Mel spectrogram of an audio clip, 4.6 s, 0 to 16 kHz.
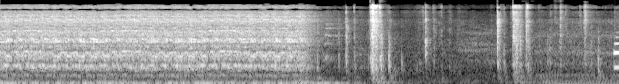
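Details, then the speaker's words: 2010 Ford F350 6.4 Power Stroke diesel after a head and ARP head stud rebuild, a repeat start attempt after priming: the starter churns steadily for a couple of seconds, then cuts off with only clicks; no start, which the owner suspects is air from the removed lines. "all right let's see if we'll start no start it's still probably air in the system"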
